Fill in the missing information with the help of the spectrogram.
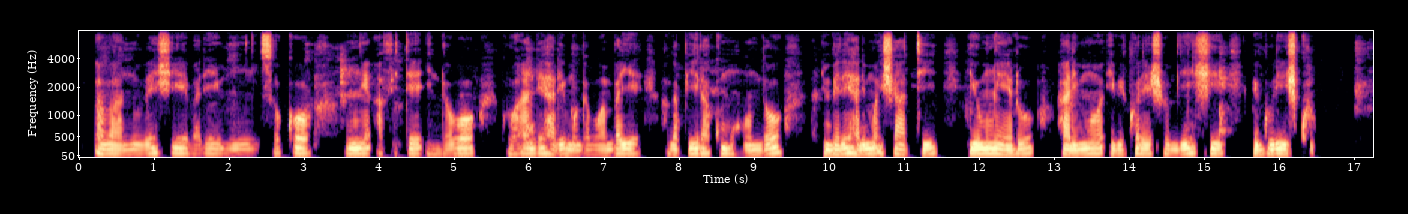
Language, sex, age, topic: Kinyarwanda, male, 25-35, finance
